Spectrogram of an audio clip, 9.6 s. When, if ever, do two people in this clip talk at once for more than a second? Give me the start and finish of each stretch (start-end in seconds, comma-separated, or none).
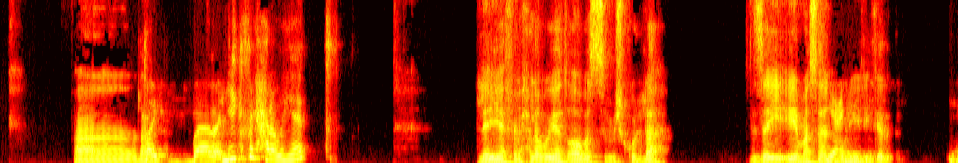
none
